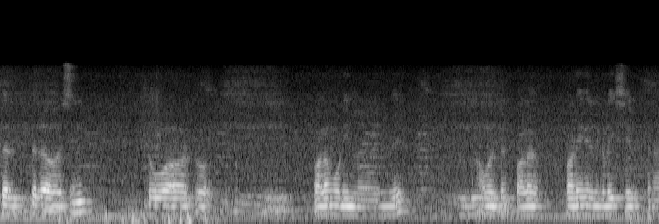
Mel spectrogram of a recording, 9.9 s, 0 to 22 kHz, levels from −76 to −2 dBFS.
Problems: constant background noise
